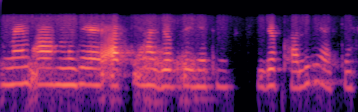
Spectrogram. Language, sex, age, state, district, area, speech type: Hindi, female, 45-60, Uttar Pradesh, Ayodhya, rural, conversation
